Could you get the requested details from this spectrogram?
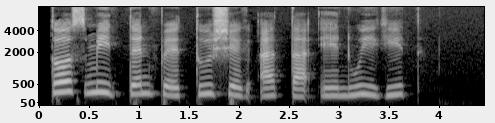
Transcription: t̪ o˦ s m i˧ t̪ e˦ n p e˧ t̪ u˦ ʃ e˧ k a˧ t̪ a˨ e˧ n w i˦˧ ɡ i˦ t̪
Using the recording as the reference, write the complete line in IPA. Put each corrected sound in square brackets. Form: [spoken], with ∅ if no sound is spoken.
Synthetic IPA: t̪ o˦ s m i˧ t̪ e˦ n p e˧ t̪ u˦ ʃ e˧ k a˧ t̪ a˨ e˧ n w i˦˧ ɡ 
